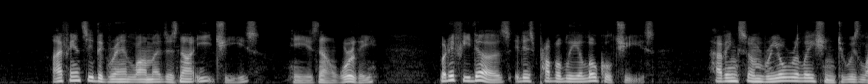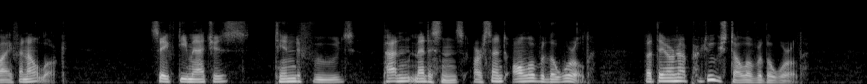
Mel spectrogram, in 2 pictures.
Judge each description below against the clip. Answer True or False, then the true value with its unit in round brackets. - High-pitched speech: False (130 Hz)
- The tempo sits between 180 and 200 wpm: True (185 wpm)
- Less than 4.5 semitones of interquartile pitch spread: False (5.0 semitones)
